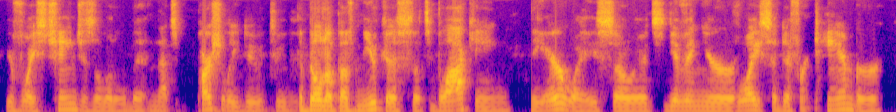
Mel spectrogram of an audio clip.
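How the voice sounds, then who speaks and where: A man's voice: mid-range voice, moderate pace, hardly any pauses, no room sound, poor audio. A man teaching anatomy in a casual, chatty recorded lecture over slides, with frequent fillers. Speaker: anatomy instructor. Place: sitting while recording.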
